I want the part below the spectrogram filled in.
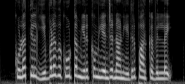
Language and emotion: Tamil, sad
